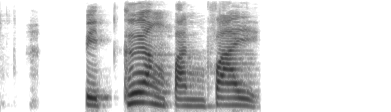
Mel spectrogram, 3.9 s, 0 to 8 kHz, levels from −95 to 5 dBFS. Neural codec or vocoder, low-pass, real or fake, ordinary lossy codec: none; none; real; none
